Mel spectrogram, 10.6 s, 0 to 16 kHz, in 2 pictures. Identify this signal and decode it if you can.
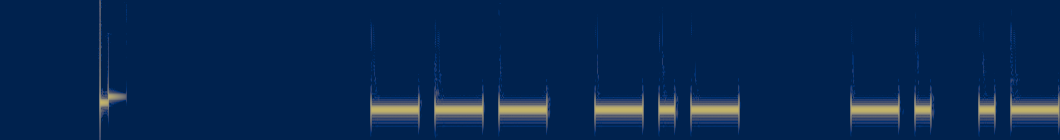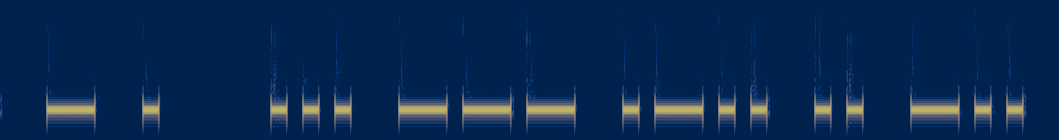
Morse code, heard as a keyed tone, about 15 wpm, 700 Hz. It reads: OK NATE SOLID
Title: Practice QSO - Exchange 3 - More Info - 15wpm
